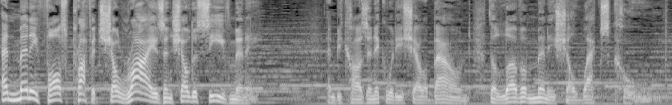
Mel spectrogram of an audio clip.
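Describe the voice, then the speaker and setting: Authoritative prophet, low voice, lively intonation, solemn, measured, declamatory, scripture drama. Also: male voice. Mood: grave, warning. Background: background music.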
